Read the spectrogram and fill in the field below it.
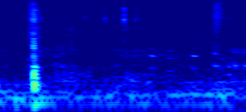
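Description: Hens at their laying nest give one sharp, close cluck, then softer low murmuring clucks in a quiet rural setting.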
